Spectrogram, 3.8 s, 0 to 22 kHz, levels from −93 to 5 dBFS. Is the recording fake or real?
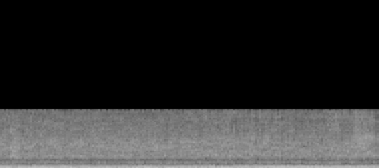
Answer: fake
